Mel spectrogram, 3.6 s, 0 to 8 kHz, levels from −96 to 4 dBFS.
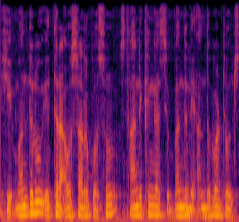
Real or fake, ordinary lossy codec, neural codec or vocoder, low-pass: fake; none; codec, 16 kHz, 16 kbps, FunCodec, trained on Chinese and English, 50 frames a second; 7.2 kHz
